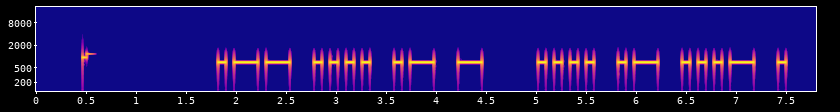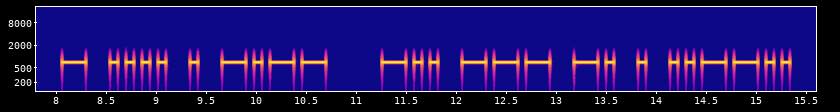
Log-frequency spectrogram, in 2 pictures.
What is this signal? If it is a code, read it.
Morse code, heard as a keyed tone, about 15 wpm, 700 Hz. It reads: WHAT HAVE THEY DONE?
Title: Sentences from Top 500 Words 15wpm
